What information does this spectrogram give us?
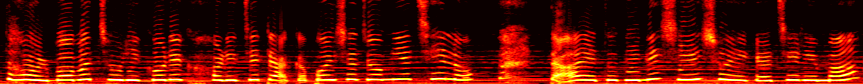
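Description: A tender, worried cartoon mother fox put on by a woman. Her voice is extremely high and plaintive as she coaxes. Music plays clearly behind her. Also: fairly even intonation, a little slow. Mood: tender, sad. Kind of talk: children's cartoon dialogue.

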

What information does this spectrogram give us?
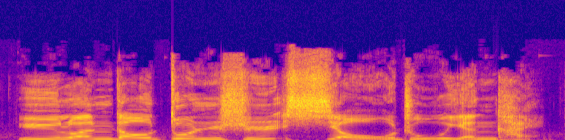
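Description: A man's voice: high voice, very animated, takes it slowly, dry recording. A man giving dramatic scripted narration for an audio drama.

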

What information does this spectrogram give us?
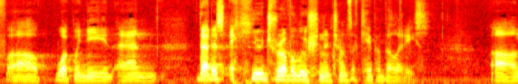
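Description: A man's voice: medium pitch, warm tone. A young man giving a casual, wry technical talk on a conference stage, speaking into a lapel mic with frequent fillers and restarts. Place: large conference hall on stage.

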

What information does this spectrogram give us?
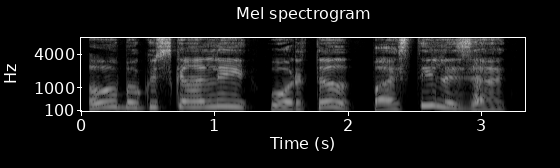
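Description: A man voicing an excitable, childlike, easily scared little fellow in a children's cartoon, with a dramatic, sing-song manner. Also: high voice, slow, background noise, full character voice. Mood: playful. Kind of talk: animated children's cartoon dub.

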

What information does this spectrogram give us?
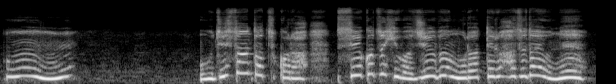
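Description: Very high-voiced sweet schoolgirl. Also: animated, moderate pace, a little mellow. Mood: gentle, reassuring. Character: sweet, gentle teenage schoolgirl, childhood friend. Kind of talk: Japanese anime-style game acting.

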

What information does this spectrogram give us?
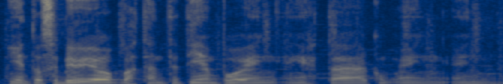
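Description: A man's voice: mid-range voice, flat delivery, measured pace, warm tone, faint music behind. A man, a visual artist answering interview questions reflectively, with many restarts and tag questions, seated indoors on camera. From Nicaragua. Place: indoor office with flag and shelves. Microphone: fixed camera, seated medium shot.

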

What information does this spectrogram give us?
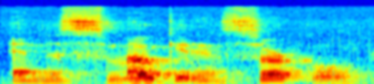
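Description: A man in his forties reading a rhyming storybook aloud to children, with a sing-song delivery and dramatic pauses. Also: lowish voice, very animated. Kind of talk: expressive read-aloud of a Christmas verse storybook. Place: living room at home, indoors. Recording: roomy, echoing home recording.

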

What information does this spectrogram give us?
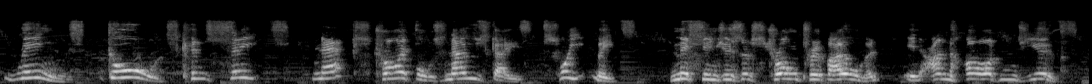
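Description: A woman's voice: on the high side, very animated, drawn-out words, a little mellow, muffled recording, soft background music, exaggerated voice. A woman acting an indignant, stern parent in a Shakespearean radio play, declaiming emphatically. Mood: indignant, accusing. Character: vexed, stern parent demanding obedience from a daughter.

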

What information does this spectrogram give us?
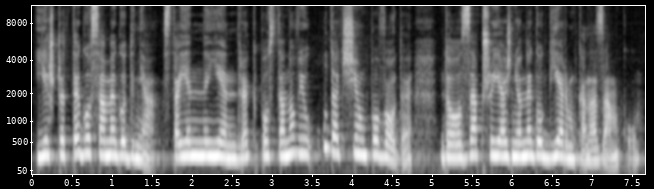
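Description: A woman in her thirties narrating a scripted story deliberately and expressively into a close studio microphone. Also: sits high, darkish tone. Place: dim studio set, indoors. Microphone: studio condenser on a boom, close.

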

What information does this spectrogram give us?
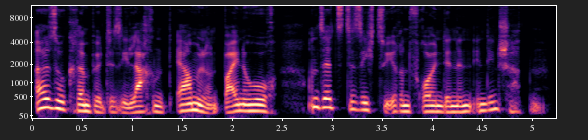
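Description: Children's audiobook narrator, medium pitch, scripted storytelling, dry close recording. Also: animated, moderate pace, no room sound.

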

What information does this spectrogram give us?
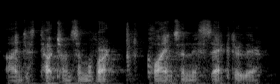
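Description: A middle-aged man with a Scottish accent presenting a business webinar, halting with many fillers and restarts. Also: extremely low pitch, fairly even intonation, a bit bright, breathy edge. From Scotland.

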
